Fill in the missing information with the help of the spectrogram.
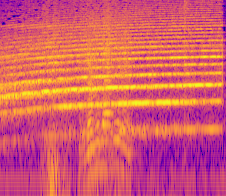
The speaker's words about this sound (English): Drum roll, please. We have a drum roll air horn.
